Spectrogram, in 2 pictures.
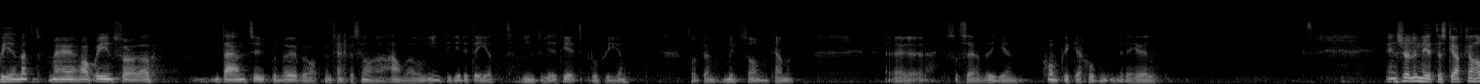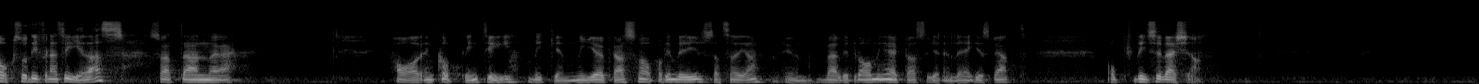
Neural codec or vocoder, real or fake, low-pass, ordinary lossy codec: codec, 16 kHz, 1 kbps, FunCodec, trained on LibriTTS, 50 frames a second; fake; none; none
